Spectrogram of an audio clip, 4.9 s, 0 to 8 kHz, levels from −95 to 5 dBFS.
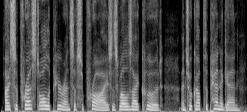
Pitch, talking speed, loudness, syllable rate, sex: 210 Hz, 205 wpm, -16 LUFS, 5.8 syllables/s, female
